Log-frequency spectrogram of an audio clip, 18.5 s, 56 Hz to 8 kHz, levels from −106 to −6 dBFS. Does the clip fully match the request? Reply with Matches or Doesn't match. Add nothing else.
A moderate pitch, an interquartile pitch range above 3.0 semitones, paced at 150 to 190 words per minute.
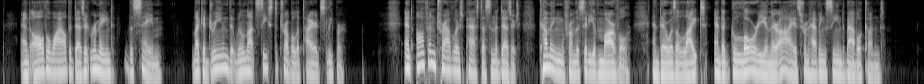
Doesn't match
